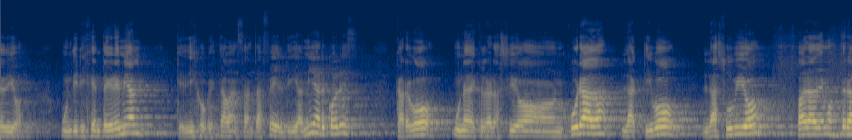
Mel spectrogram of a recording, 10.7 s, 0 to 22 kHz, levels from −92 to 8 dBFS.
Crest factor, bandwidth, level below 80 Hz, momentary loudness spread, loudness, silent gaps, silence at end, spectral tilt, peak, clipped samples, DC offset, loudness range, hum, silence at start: 20 dB; 7.6 kHz; -72 dBFS; 15 LU; -23 LUFS; none; 0 s; -8 dB/octave; -2 dBFS; under 0.1%; under 0.1%; 7 LU; none; 0 s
